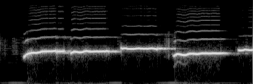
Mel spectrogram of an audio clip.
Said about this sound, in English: Now whistle my country tis of thee, ….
